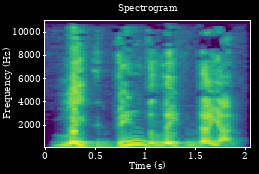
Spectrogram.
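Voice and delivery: high, loud, desperate cry; anguished outcry. Retold or imitated. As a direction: fling the words out in anguish. Rebbe's outcry retold.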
